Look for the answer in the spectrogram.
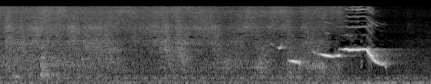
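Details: Single mellow whistled phrase from a large Sumbawa black-naped oriole near the end: short sliding notes, a held level whistle, then an abrupt downward sweep, after a stretch of steady hissing background.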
